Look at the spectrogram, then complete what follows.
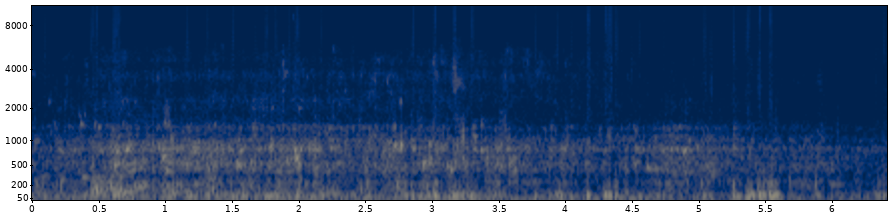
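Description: Water noise heard through an underwater camera: a steady, muffled low rumble with bubbling and swishing water as a skin diver swims close by.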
